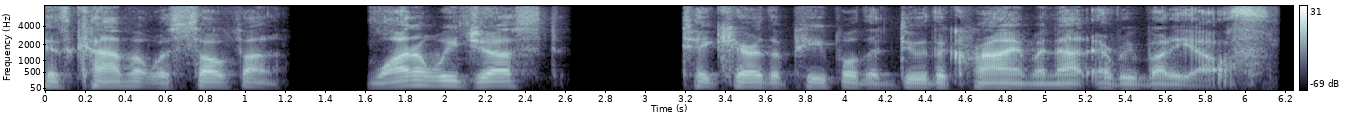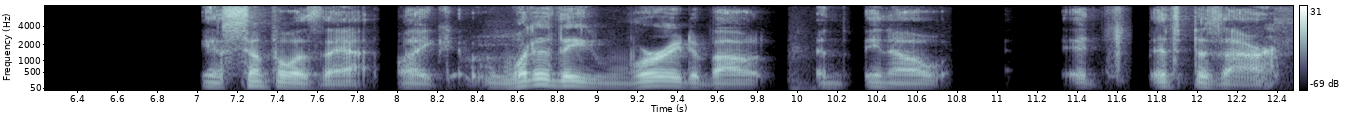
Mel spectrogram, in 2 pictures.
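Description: Using an ordinary speaking voice, a man with an American accent talks at a fairly low pitch and moderate pace with ordinary pitch variation. The recording is very clean, the background silent. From Chicago. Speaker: political party official. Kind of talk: casual chat.

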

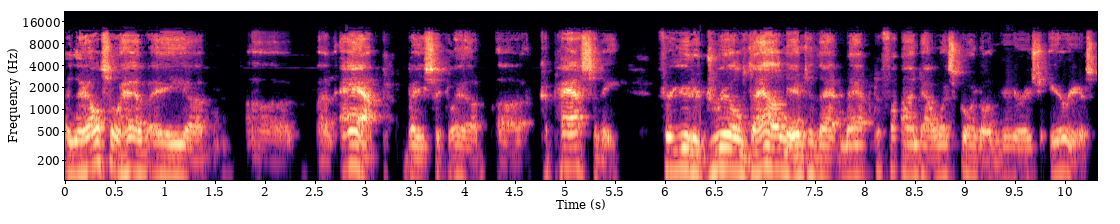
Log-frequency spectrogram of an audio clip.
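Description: A man with an Eastern Kentucky accent speaks at a moderate pace and medium pitch, with a dark, mellow, somewhat breathy tone. His pitch varies in an ordinary way, while his loudness swings widely. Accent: Eastern Kentucky Appalachian. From Eastern Kentucky, Floyd County. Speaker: physician and journal editor. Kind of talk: interview. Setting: video call.

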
